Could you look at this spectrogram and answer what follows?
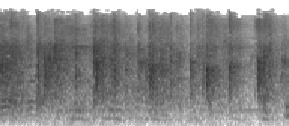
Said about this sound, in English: Clap, motherfuckers!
